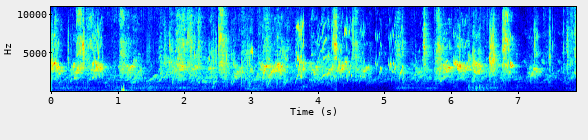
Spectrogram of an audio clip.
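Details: Budgerigar brothers perched on a hand chatter busily, a rapid jumble of buzzy squawks and thin chirps, with a single low knock near the start.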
